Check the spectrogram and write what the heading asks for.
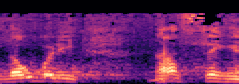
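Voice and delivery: normal talking voice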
